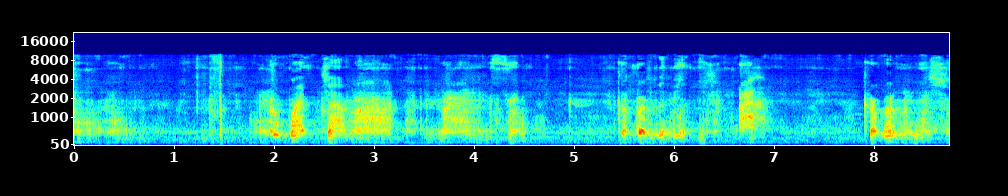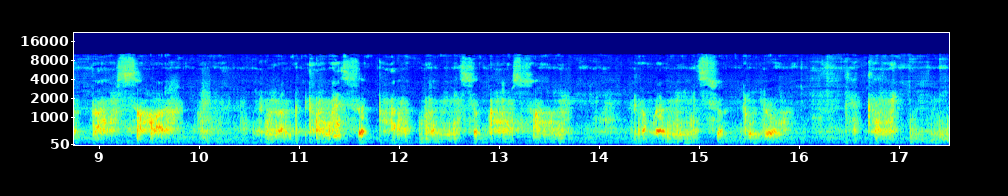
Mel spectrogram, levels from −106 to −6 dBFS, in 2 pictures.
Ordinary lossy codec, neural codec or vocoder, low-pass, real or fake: MP3, 64 kbps; autoencoder, 22.05 kHz, a latent of 192 numbers a frame, VITS, trained on one speaker; 9.9 kHz; fake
